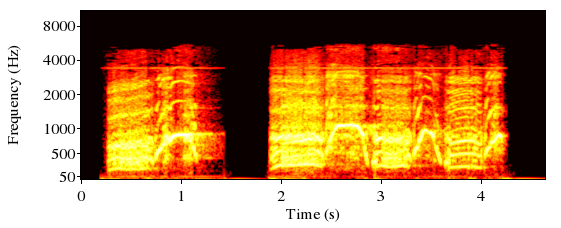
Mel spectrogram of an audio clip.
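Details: Mule braying in two loud bouts, harsh harmonic cries that swing up and down in pitch like a wheezing hee-haw, separated by a short silence.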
